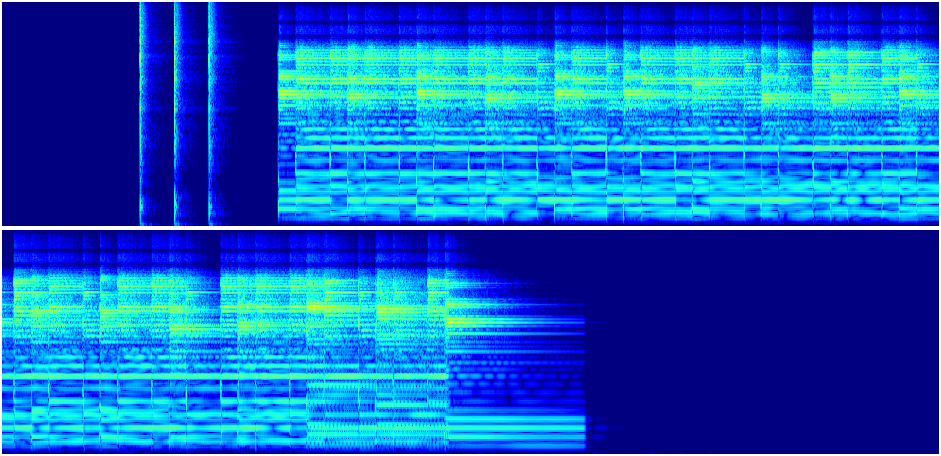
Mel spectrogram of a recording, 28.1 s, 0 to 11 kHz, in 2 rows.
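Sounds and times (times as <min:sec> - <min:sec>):
guitar in left channel: 0:04.2 - 0:22.8.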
